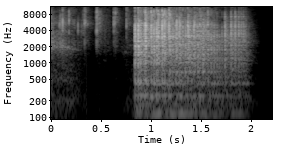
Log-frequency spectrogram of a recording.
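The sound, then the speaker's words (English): Three dice tumble onto a hard tabletop for a stealth check: a few quick clicks, then a sustained rattle and clatter for over a second before stopping. No voices are heard. “That'll be a stealth check. Mm-hmm. 3 dice.”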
